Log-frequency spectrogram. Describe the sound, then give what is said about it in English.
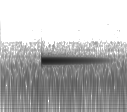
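A single soft electronic chime of an aircraft passenger call bell, pressed on a plane, strikes once and rings out in a long fading tone over a faint low hum of cabin noise. “If there's a doctor on the plane, could you please press your call bell?”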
